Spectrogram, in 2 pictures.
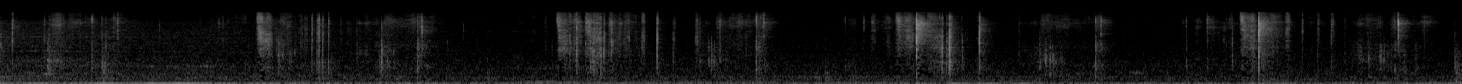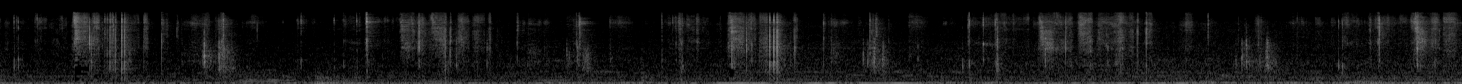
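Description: Pages of a comic book being turned by hand, a short paper rustle and flap every second or two.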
